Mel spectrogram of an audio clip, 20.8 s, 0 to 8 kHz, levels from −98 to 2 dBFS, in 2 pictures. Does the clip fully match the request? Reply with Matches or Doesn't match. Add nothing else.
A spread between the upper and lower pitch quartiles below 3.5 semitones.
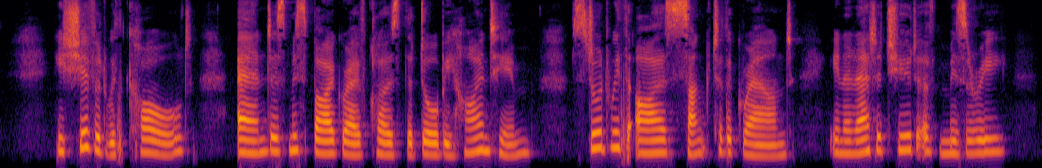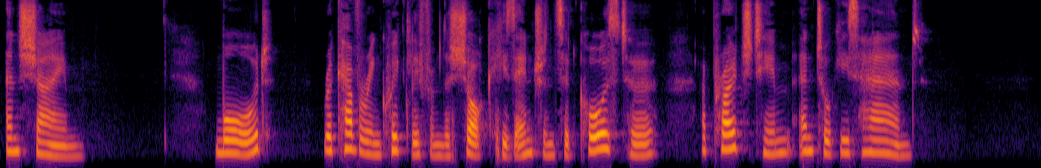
Doesn't match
